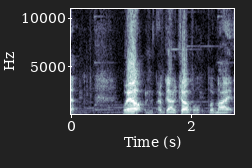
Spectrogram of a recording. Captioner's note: laughing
